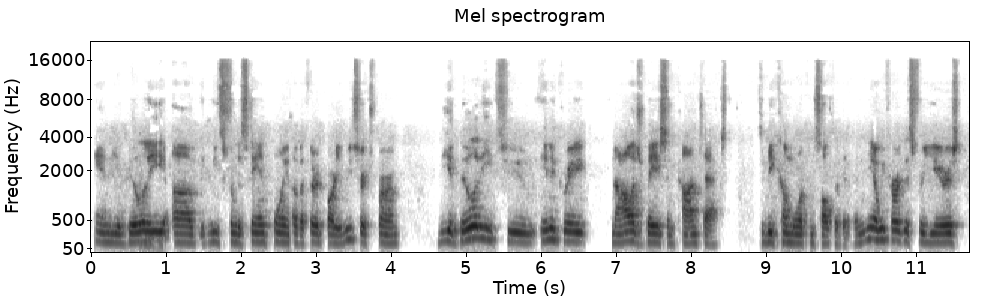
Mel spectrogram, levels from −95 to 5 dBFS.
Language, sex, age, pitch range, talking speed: English, male, 40-59, 125-145 Hz, 175 wpm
